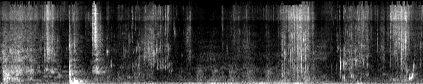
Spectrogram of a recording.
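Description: Water poured from a container onto a rooftop terrace, trickling and splashing in a steady, moderately loud stream with a sharper splash near the start, alone without speech.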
